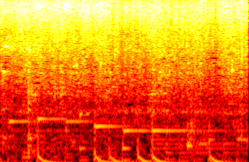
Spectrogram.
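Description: Cashews, curry leaves, chopped ginger and peppercorns fry in hot oil in a pan, giving a steady loud sizzle with crackling pops spread throughout and no talk.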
